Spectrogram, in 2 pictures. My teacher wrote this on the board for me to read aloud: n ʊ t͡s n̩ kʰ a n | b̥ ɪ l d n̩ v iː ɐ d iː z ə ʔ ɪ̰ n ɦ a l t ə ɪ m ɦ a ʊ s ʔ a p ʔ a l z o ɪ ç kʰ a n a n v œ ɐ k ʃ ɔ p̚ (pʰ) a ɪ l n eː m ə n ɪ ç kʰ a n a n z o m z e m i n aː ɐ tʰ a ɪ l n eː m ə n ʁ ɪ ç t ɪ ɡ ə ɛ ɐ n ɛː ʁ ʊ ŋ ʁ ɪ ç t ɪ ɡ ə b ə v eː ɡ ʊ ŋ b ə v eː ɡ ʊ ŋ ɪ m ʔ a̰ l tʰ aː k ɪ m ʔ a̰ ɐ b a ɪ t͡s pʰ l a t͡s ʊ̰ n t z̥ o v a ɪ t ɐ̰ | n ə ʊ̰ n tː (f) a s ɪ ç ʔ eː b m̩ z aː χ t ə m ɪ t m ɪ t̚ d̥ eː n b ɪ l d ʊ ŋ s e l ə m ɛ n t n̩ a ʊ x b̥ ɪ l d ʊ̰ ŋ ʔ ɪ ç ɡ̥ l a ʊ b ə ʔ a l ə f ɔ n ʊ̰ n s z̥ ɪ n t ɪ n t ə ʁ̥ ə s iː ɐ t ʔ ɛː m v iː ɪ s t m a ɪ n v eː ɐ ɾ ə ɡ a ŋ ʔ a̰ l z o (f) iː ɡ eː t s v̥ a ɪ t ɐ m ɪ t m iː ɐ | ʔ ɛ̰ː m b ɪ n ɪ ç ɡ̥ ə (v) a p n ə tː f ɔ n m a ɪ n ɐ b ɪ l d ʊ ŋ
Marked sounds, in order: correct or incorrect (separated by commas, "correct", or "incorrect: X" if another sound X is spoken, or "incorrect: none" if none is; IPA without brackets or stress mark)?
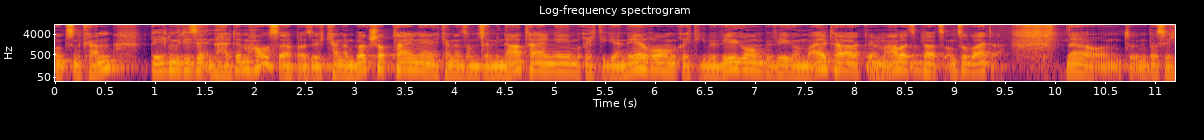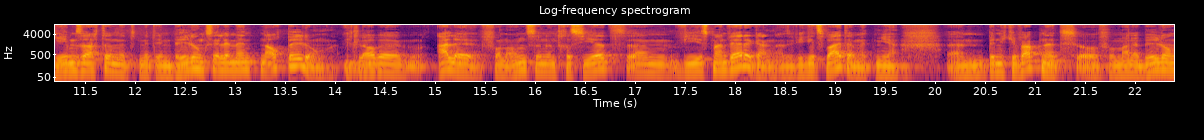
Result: incorrect: tʰ, incorrect: v, incorrect: v, correct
